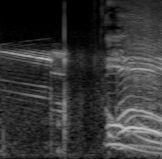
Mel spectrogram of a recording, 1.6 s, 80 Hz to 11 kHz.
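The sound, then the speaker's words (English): A single sharp crack of a .50 caliber rifle, set on a small table, striking a steel target straight ahead at 100 yards, followed by loud, wavering high-pitched whistling tones of the bullet tumbling back that bend and slide after the impact. “Straight fucking ahead of the steel target. At 100 fucking yards. Listen how fast this motherfucker comes back.”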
